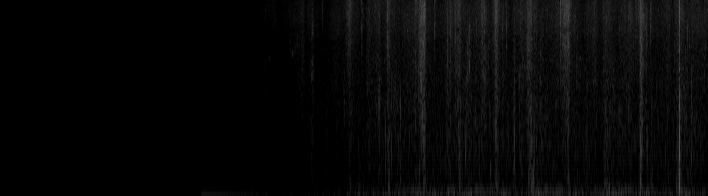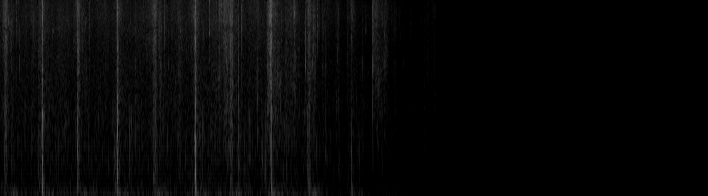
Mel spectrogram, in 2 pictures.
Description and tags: Run - Grass
Running on grass
CZ, Czech, Panska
